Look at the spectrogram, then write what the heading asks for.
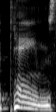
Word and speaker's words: Thames: The Thames. There's no H pronunciation, Husker.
